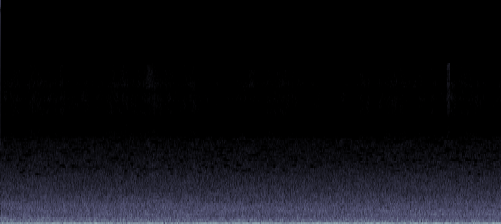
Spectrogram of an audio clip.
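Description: Steady low hum with an even rushing noise over it, as from room ventilation fans running.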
